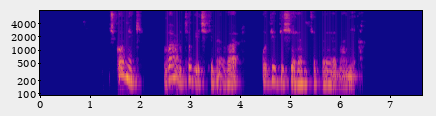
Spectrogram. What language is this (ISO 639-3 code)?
lzz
